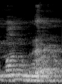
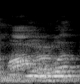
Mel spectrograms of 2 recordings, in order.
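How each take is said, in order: First: The n sound is pronounced clearly. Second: The n sound is dropped entirely. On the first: The speaker calls it right. "আমি বলতেছি মান হুয়া, তাহলে স্পষ্ট হইছে না" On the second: The speaker calls it wrong. "অস্পষ্ট হয়েছে না। কিন্তু এটা তো অশুদ্ধ"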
